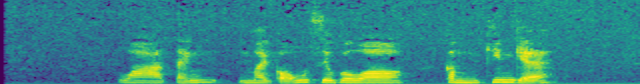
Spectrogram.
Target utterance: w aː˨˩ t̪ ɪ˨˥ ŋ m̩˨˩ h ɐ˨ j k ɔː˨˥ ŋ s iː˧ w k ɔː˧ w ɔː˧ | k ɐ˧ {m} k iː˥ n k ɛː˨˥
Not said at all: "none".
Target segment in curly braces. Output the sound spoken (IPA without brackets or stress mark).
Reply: m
